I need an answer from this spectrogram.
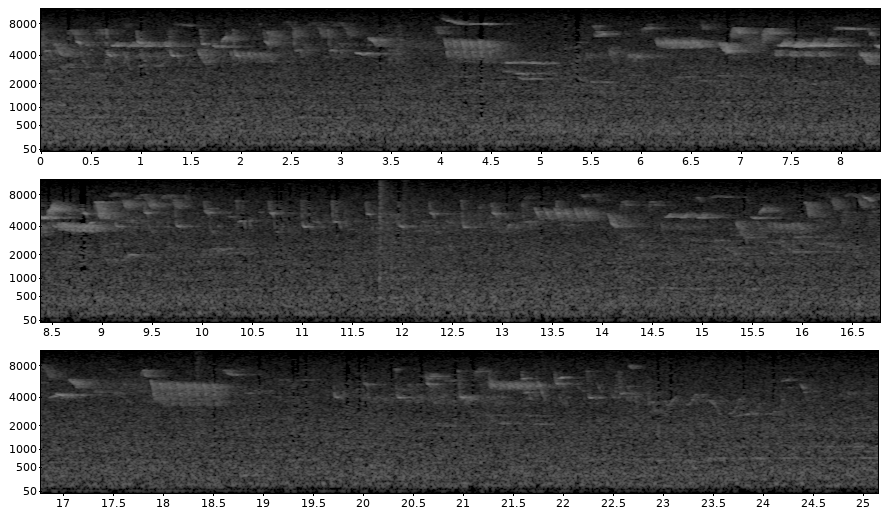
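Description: Faint outdoor background with small birds chirping: many short, high notes come and go through most of the stretch over a steady low hiss.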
